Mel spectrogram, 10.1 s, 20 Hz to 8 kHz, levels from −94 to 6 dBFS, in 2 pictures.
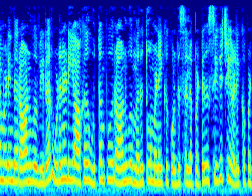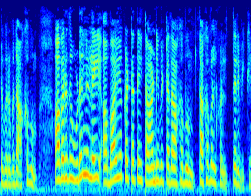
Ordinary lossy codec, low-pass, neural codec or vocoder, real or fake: MP3, 64 kbps; 7.2 kHz; vocoder, 44.1 kHz, 128 mel bands every 256 samples, BigVGAN v2; fake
